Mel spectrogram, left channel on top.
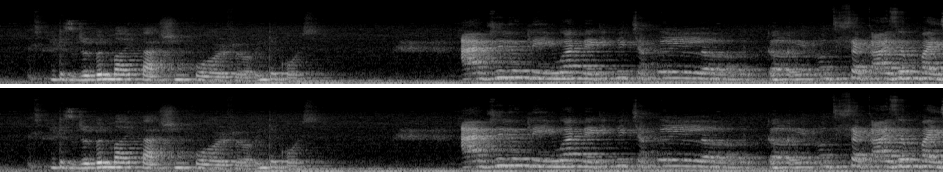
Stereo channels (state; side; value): identical; both; correlation 1.00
